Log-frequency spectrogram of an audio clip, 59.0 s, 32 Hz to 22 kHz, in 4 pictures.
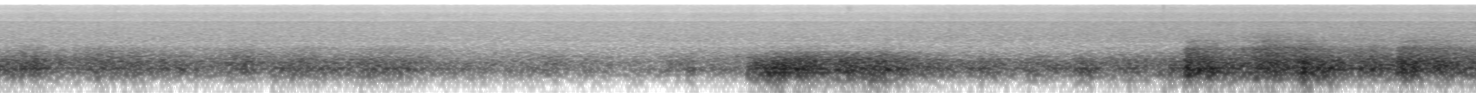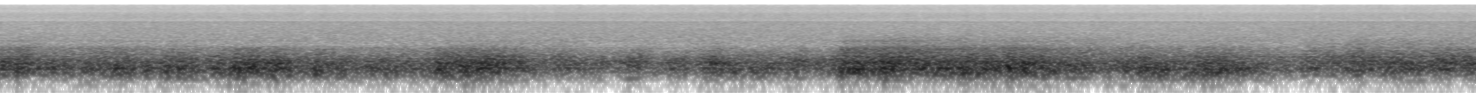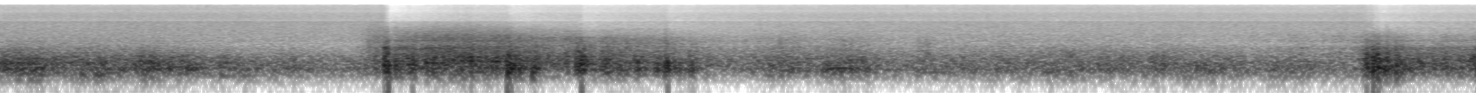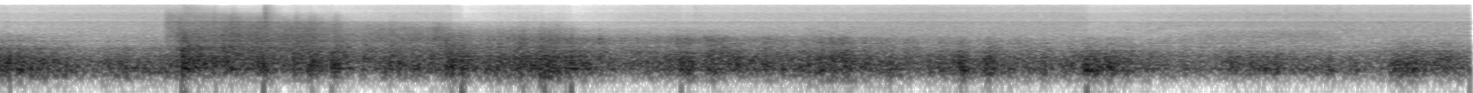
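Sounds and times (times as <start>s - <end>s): thunder rumbling: 11.7s - 31.5s, 33.2s - 59.0s
thunder claps: 33.2s - 38.2s, 43.1s - 59.0s.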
